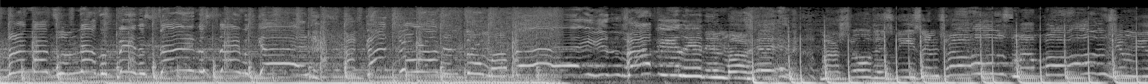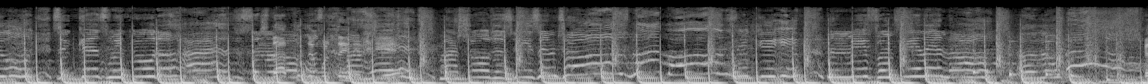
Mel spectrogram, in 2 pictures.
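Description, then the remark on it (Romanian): A loud, upbeat pop song plays continuously with a steady driving beat and bright melodic layers, briefly thinning out for a moment before the full arrangement kicks back in. “Bă, dar e o, e o piesă la care se dă la maximum volumul în mașină Aole.”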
